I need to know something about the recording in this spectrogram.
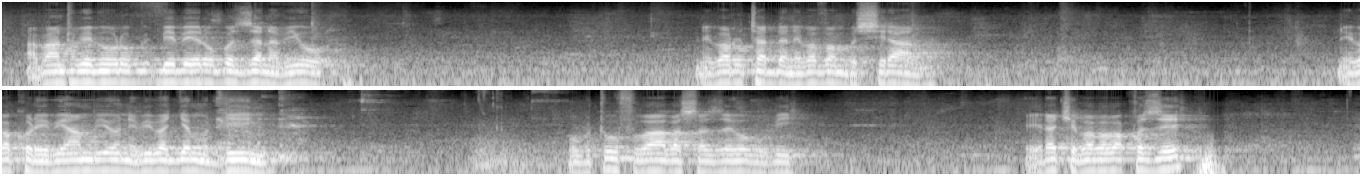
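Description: A man speaks slowly and firmly into microphones, in short bursts with pauses.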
